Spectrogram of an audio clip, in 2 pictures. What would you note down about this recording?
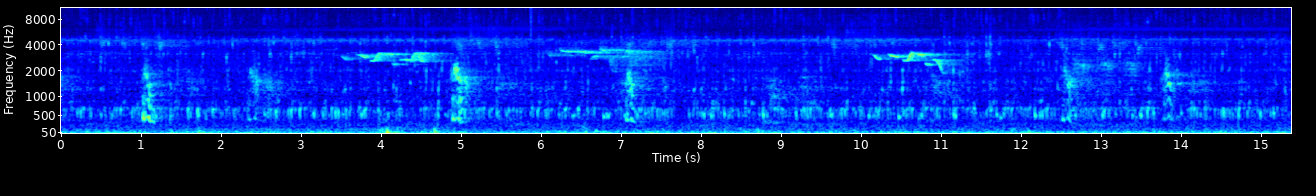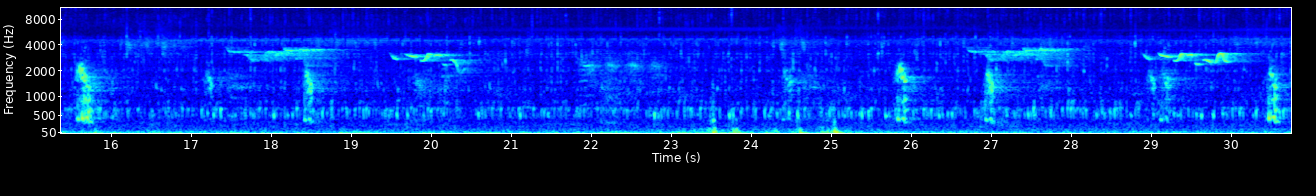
Frogs chirping, Bird sounds, Small water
